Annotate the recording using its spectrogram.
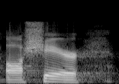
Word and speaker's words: Asher: So she names the son Asher, which is a transliteration of Aser, A-S-E-R, pronounced Asher, which means happy.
